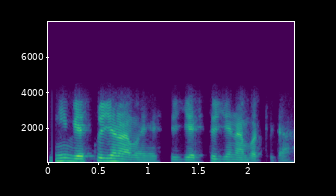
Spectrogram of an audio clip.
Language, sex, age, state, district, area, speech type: Kannada, male, 45-60, Karnataka, Mysore, rural, conversation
